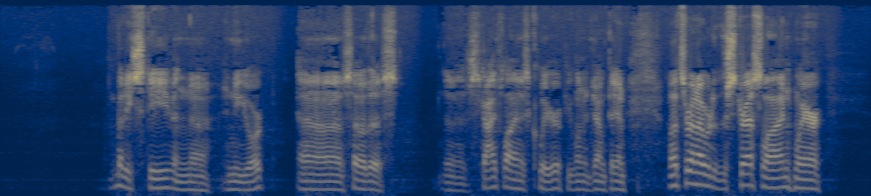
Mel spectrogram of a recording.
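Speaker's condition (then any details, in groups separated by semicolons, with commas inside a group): No condition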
